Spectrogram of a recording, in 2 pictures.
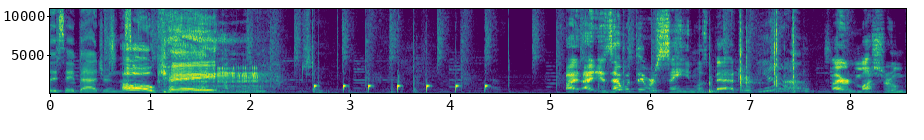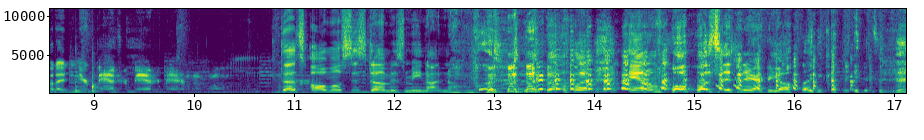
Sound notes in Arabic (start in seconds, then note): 1.3 يئن; 2.3 تفرقع الفقاعات; 5.0 تلعثم; 16.4 يضحك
